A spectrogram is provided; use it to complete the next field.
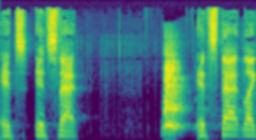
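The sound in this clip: A dog barks in a few short, sharp bursts, with voices around it.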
